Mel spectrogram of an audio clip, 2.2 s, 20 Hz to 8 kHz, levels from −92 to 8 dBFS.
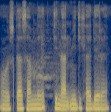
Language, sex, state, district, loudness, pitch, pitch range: Hindi, male, Arunachal Pradesh, Longding, -14 LUFS, 115 Hz, 110-120 Hz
